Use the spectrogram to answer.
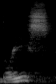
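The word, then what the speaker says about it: Brice: general and and it's his name is pronounced Bree, which took me forever to nail down. Bree, sorry.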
